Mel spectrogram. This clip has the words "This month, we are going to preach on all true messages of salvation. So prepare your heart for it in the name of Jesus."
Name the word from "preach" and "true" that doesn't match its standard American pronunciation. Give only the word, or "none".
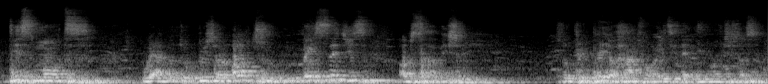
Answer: true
